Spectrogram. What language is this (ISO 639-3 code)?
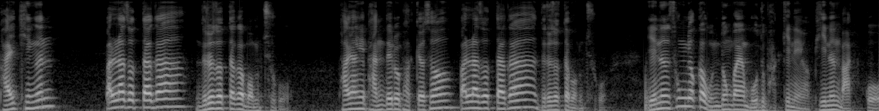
kor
